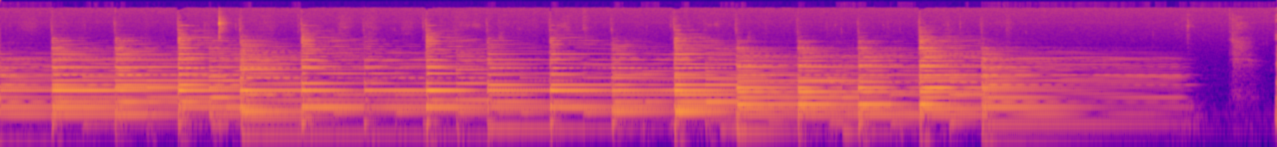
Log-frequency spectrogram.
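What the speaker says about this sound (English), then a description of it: "I'm going to assume that you want to accompany yourself singing on the piano" Piano chords played as accompaniment for singing, a steady sequence of full, sustained chords struck one after another at an even pace, loud and close, fading out at the end.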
